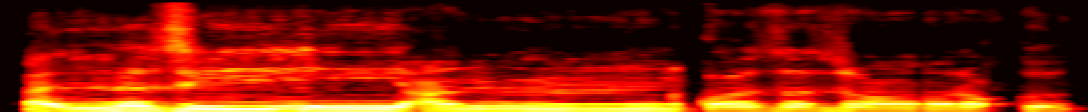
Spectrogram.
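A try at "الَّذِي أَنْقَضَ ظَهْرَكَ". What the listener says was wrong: জহরক, হাটা উচ্চারণ করেন, জ হা জবর জহ। ওই হাটা একটু উচ্চারণ বড় হার মতো হয়ে যাচ্ছে। জহরক, জহরক, আল্লাযী আনকাযা যাহরাক।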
